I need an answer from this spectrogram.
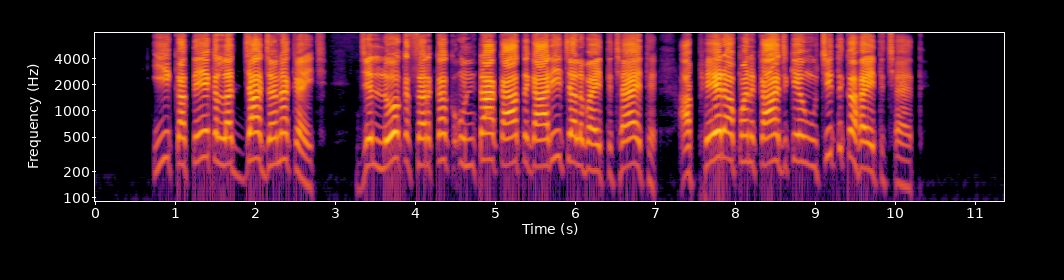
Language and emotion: Maithili, disgusted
